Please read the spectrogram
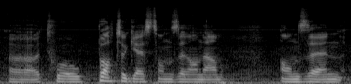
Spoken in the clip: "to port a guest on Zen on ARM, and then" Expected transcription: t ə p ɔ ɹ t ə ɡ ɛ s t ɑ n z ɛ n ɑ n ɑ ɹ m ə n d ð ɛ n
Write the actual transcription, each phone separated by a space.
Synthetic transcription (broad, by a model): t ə p ɔ ɹ t ə ɡ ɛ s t ɑ n z ɛ n ɑ n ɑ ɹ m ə n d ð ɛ n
